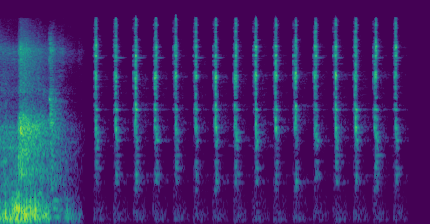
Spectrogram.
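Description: A rapid, even ticking, about five sharp ticks a second, starting about a second in and keeping a steady pace, like a clock-tick sound effect.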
